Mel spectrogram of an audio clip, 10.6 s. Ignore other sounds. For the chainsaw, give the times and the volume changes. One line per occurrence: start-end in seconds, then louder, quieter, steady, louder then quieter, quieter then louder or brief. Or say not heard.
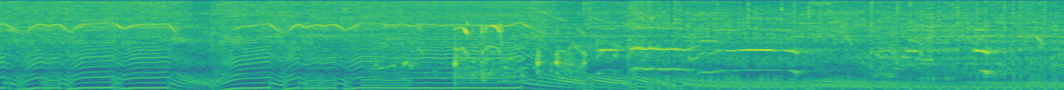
0.0-10.6 steady.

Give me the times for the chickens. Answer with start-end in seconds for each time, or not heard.
3.7-10.6.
